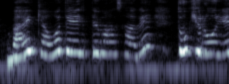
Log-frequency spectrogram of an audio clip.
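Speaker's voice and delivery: why is she crying with those marks; surprised concern. Retold or imitated. Asking her crying friend.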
